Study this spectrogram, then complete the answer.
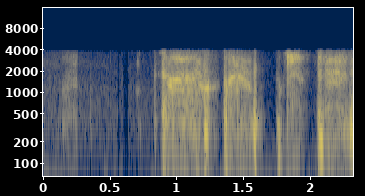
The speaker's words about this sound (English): I could tell from the cough. That's how I know.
